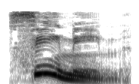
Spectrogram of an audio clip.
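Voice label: "sememe", English, British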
